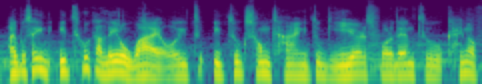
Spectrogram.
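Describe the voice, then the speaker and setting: Young man from El Salvador, gravelly and halting, soft music underneath. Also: mid-range voice. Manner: halting, many repeated words and restarts. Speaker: seminarian. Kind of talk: reflective personal testimony.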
